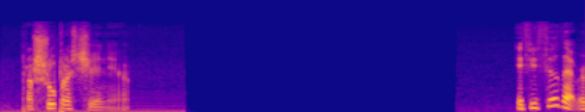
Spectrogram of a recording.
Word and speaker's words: Прошу прощения: Excuse me is actually two words. Proшу прощения. Try and roll your R's. Listen and repeat. Прошу прощения. Прошу прощения.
